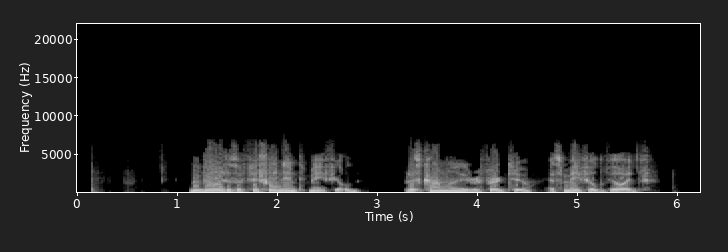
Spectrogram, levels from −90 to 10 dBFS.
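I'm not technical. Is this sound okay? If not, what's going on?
No. At 1.45 to 1.47 s, just before "is officially named", some compressed frames are skipped. A few frames of roughly 23 ms each, about 70 ms of speech, are lost, so the sound jumps ahead. Unlike a dropout, there's no silence; the speech just jumps forward.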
